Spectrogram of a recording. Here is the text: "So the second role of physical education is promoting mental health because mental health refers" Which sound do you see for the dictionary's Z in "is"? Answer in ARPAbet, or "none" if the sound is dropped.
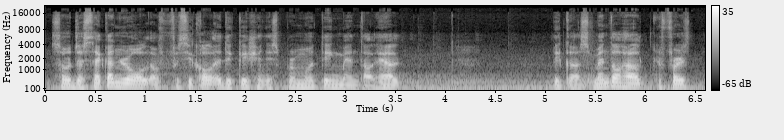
S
